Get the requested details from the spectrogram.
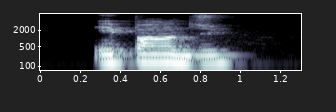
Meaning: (verb) past participle of épandre; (adjective) spread
- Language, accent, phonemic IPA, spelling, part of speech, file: French, Canada, /e.pɑ̃.dy/, épandu, verb / adjective, LL-Q150 (fra)-épandu.wav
